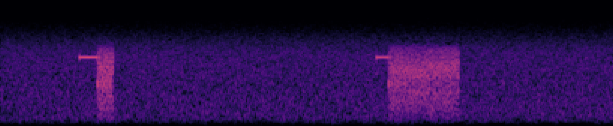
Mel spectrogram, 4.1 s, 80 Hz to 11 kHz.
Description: ACARS aircraft data, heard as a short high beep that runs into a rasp, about 2400 baud, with radio hiss and a squelch burst at the end.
